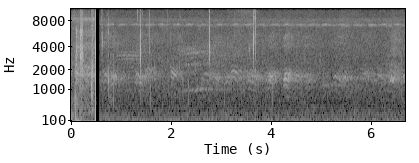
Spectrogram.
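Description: A brief louder noise cuts off abruptly about half a second in. Then several faint, short bird calls sound over a quiet outdoor background.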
